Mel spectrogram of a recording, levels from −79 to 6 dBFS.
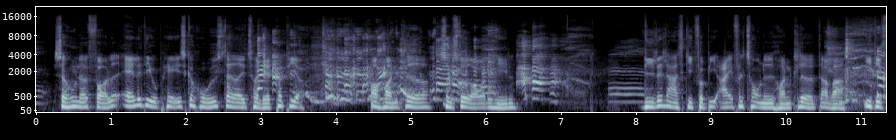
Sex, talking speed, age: male, 145 wpm, 30-49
